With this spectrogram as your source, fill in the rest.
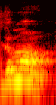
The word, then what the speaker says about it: Gamal: And phonetically, that's Gamal. So that's what we have. So Gamal is spelled Gamal, Meme, Lamad, all three Hebrew characters. And this gives us the sound of G, right? G as in goat, right?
